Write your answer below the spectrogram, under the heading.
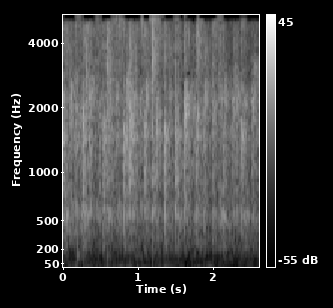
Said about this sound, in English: Let's give another round of applause for all of our panelists.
